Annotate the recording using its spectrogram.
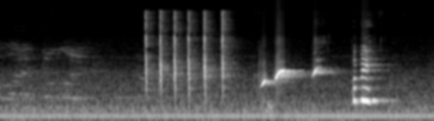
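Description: A person calling a puppy: a quick run of six kissing clicks, then a whistle that rises and holds briefly, twice, and a short high-pitched call near the end.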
